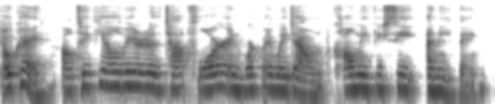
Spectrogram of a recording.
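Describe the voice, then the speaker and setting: A woman acts out a determined young woman. Her voice is mid-pitched and natural, practical in manner, as in a script table read. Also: fairly even intonation, fairly quick, natural voice. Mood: purposeful. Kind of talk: screenplay table read acting.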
